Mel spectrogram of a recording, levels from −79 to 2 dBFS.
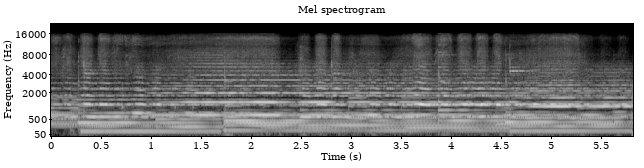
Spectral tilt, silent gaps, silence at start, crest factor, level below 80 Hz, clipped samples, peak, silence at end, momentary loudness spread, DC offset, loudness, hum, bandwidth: -4.5 dB/octave; none; 0 s; 14 dB; -52 dBFS; under 0.1%; -4 dBFS; 0 s; 5 LU; under 0.1%; -17 LUFS; none; 16.5 kHz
